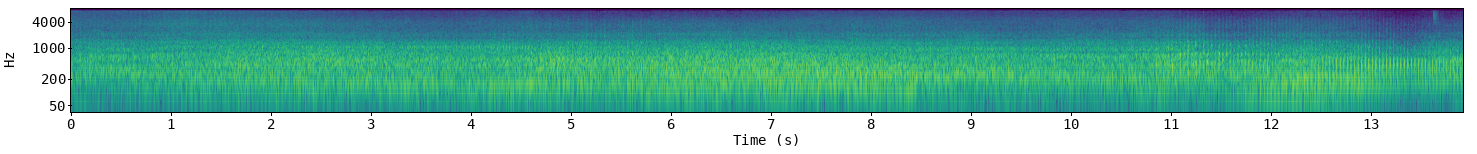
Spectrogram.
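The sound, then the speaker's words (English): A helicopter flying from Dunfermline towards Larbert at about 9:10 p.m. passes overhead, its rotor blades thudding in a rapid, steady chop beneath a loud engine roar that holds throughout, with no voices. “A helicopter set off 10 minutes before from Dunfermline towards Larbert.”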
